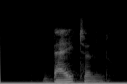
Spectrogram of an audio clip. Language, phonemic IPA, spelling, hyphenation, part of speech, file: Dutch, /ˈbɛi̯tə(n)/, bijten, bij‧ten, verb / noun, Nl-bijten.ogg
- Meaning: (verb) to bite; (noun) plural of bijt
